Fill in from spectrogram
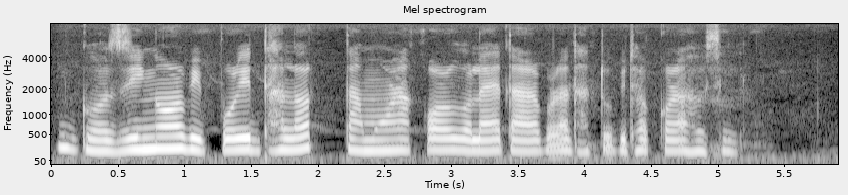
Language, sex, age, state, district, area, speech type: Assamese, female, 30-45, Assam, Sivasagar, rural, read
